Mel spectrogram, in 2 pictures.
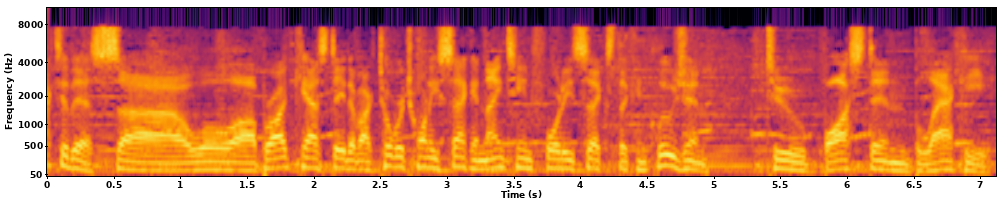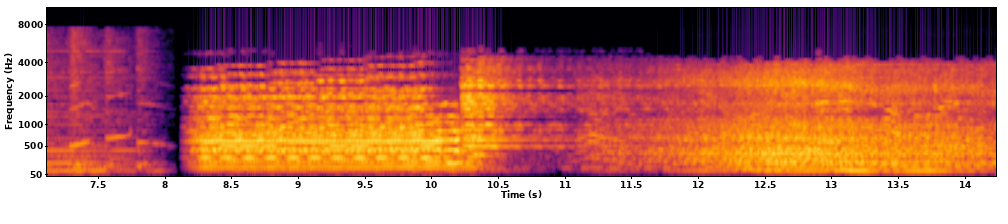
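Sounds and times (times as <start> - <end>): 
speech: 0.0 - 7.2
police car horn-like blare: 8.2 - 12.0
police car engines rumbling in street: 11.2 - 14.2.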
